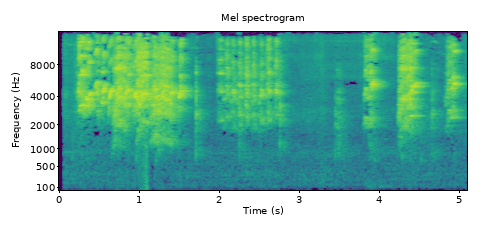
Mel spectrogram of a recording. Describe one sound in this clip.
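A baby bird chirps loudly and shrilly in repeated bursts.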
